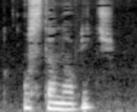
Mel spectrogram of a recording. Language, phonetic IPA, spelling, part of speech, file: Polish, [ˌustãˈnɔvʲit͡ɕ], ustanowić, verb, LL-Q809 (pol)-ustanowić.wav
